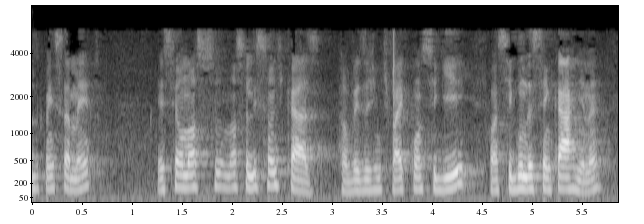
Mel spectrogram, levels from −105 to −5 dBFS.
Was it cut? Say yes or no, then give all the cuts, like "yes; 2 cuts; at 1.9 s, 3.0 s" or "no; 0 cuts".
yes; 2 cuts; at 3.1 s, 4.5 s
